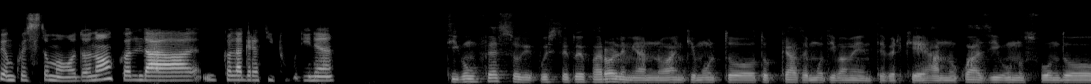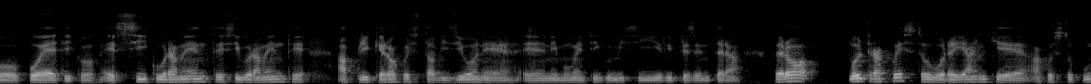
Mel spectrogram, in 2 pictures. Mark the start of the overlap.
none

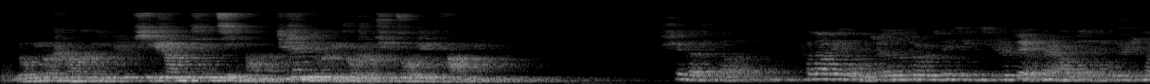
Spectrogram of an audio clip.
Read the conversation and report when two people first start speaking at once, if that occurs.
none

